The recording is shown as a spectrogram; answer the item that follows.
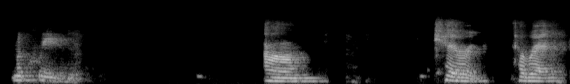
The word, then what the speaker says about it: Caree: And Caree, C A R E E, McQueen. Um Caree. Caree. It's pronounced Caree, like C A R E E.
